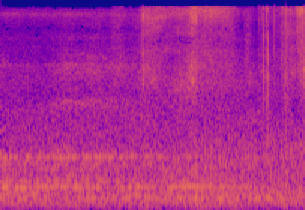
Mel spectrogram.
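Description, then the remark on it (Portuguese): Soft, steady splashing of a water fountain flowing continuously, with a few brighter trickling bursts and a faint low hum underneath; no voices. “Sinta o barulho da fonte de água”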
